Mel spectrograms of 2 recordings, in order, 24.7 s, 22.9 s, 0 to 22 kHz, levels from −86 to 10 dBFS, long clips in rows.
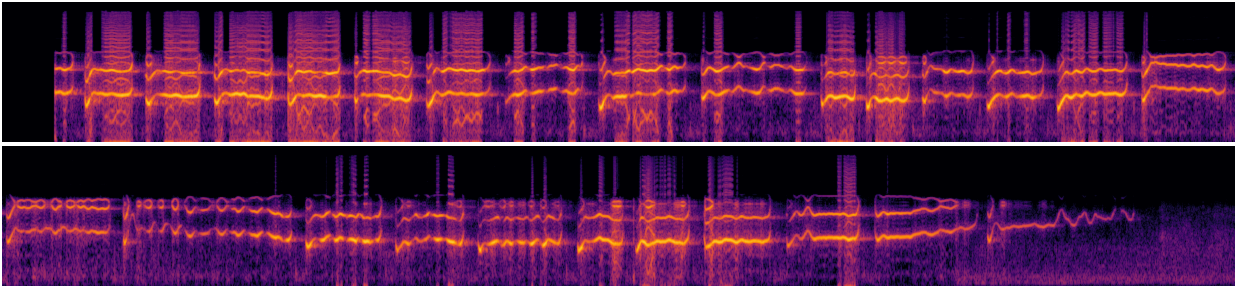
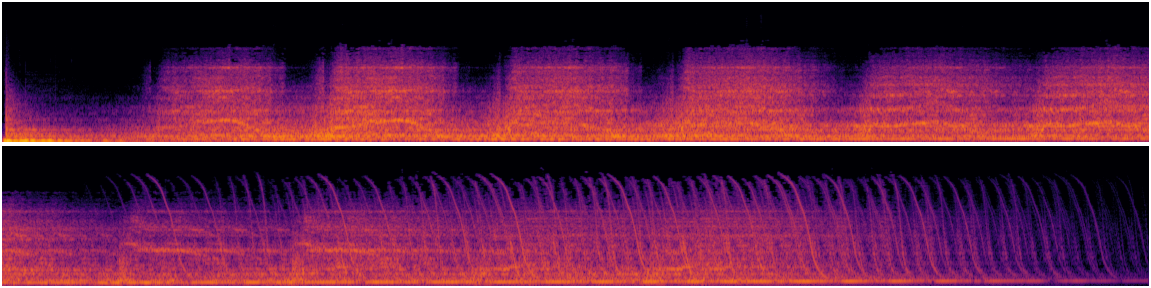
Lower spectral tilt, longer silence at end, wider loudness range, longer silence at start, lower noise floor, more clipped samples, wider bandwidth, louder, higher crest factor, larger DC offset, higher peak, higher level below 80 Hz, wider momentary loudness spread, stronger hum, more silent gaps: second, 1.5 dB/octave vs -7 dB/octave; first, 1.6 s vs 0.6 s; about the same, 8 LU vs 6 LU; first, 0.5 s vs 0 s; about the same, -49 dBFS vs -49 dBFS; neither; first, 17 kHz vs 9.6 kHz; first, -7 LUFS vs -22 LUFS; second, 10 dB vs 16 dB; second, under 0.1% vs 0.2%; first, 0 dBFS vs -4 dBFS; second, -48 dBFS vs -28 dBFS; first, 14 LU vs 10 LU; neither; neither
